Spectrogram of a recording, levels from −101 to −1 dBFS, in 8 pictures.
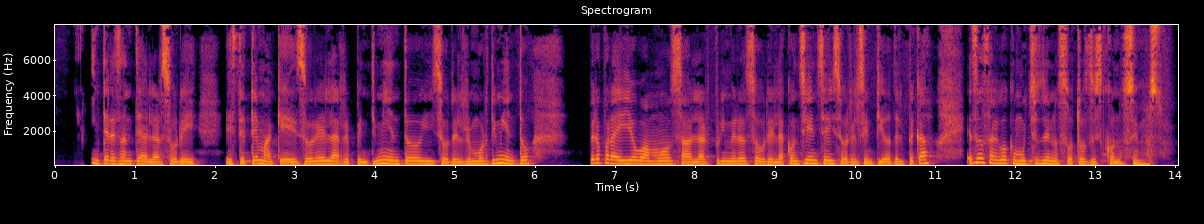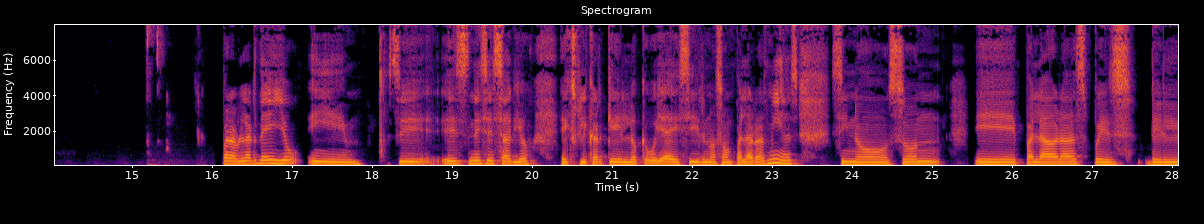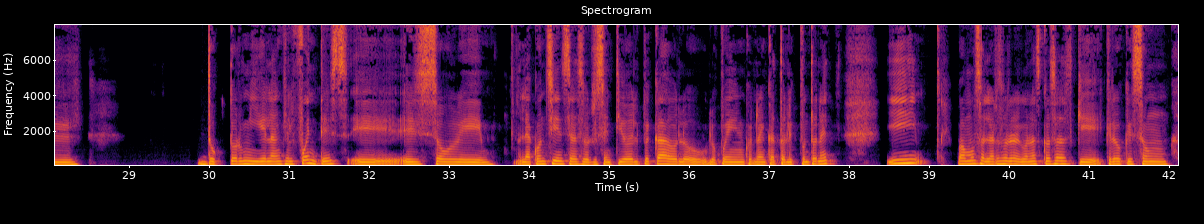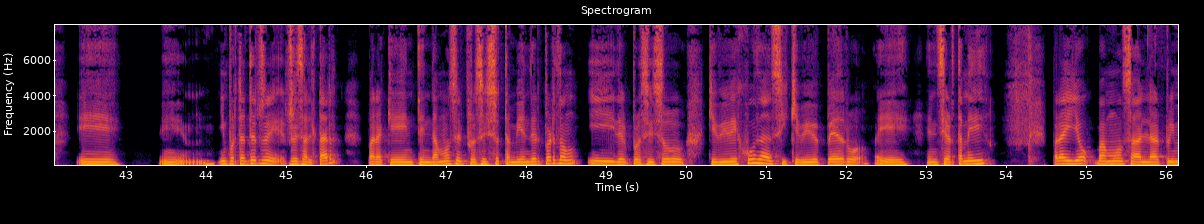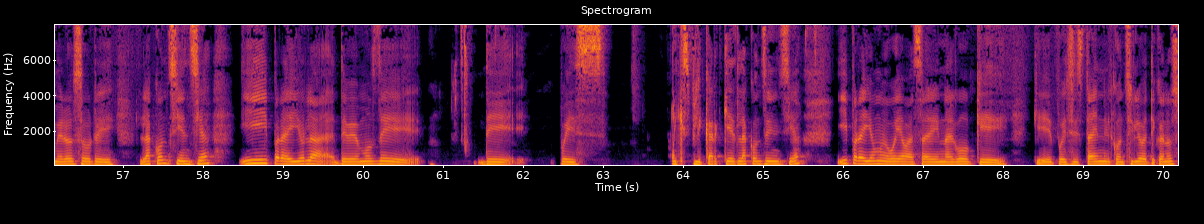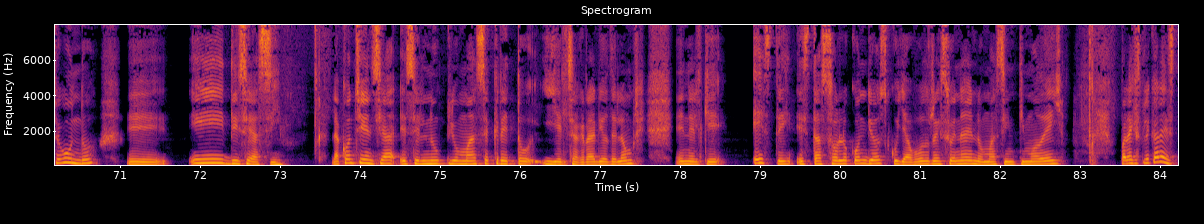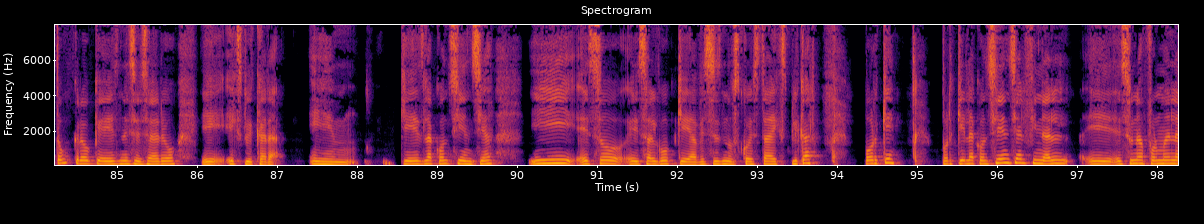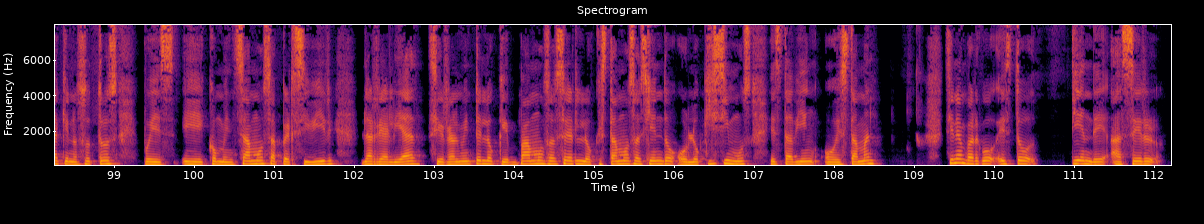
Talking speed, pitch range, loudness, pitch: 140 wpm, 145-175 Hz, -26 LUFS, 155 Hz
